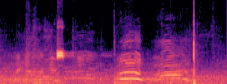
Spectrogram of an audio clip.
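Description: Soccer players shouting to each other across the field, with a very short high tweet about half a second in and the sharp thud of a ball being kicked just before the end.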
